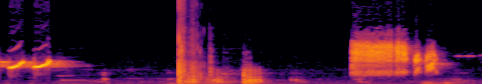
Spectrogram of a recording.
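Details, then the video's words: Used as a lure to get reluctant birds singing, this male sirtu gives quick wavering whistles, then after two sharp knocks a rasping buzzy phrase broken into pulses. "Suara sirtu untuk memancing burung pemalas bunyi agar bisa rajin mau bunyi"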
